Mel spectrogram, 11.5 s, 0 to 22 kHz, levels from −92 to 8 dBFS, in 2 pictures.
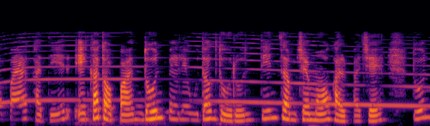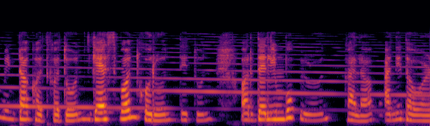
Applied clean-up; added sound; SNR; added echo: classical method WPE with log-MMSE.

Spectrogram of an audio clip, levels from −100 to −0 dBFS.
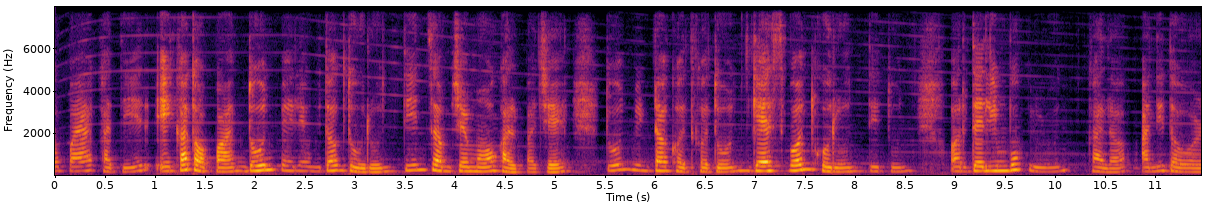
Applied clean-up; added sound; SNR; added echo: neural separator model SepFormer DNS4.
